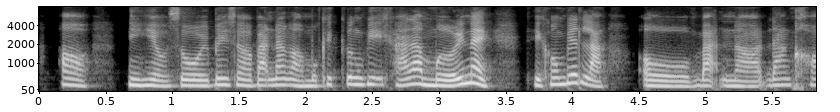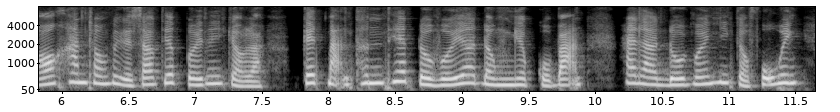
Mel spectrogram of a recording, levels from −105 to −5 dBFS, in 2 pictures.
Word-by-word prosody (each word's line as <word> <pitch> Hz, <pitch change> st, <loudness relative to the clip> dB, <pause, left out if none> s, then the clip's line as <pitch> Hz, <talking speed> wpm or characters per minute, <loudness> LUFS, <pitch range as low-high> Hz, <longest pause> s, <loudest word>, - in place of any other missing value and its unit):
Ờ. 215 Hz, -5 st, 0 dB, 0.3 s
Mình 215 Hz, -2 st, +3 dB
hiểu 195 Hz, -3 st, +1 dB
rồi. 195 Hz, 0 st, +2 dB
Bây 230 Hz, +1 st, +1 dB
giờ 210 Hz, -3 st, -1 dB
bạn 205 Hz, +1 st, 0 dB
đang 220 Hz, 0 st, +1 dB
ở 200 Hz, -3 st, +1 dB
một 185 Hz, 0 st, +1 dB
cái 235 Hz, -, -3 dB
cương 240 Hz, 0 st, 0 dB
vị 240 Hz, -2 st, 0 dB
khá 210 Hz, -2 st, -3 dB
là 255 Hz, +1 st, +5 dB
mới 210 Hz, 0 st, +5 dB
này. 265 Hz, -9 st, +6 dB, 0.3 s
Thì 210 Hz, -, +2 dB
không 240 Hz, +4 st, +1 dB
biết 295 Hz, +1 st, +3 dB
là, 200 Hz, -8 st, +2 dB, 0.2 s
ồ, 180 Hz, -3 st, +1 dB
bạn, 195 Hz, 0 st, -2 dB
ờ, 175 Hz, -1 st, -1 dB
đang 215 Hz, +2 st, -3 dB
khó 230 Hz, +4 st, 0 dB
khăn 315 Hz, +2 st, -1 dB
trong 275 Hz, -3 st, -1 dB
cái 265 Hz, -5 st, -2 dB
việc 205 Hz, -, +1 dB
giao 235 Hz, +2 st, -1 dB
tiếp 295 Hz, +4 st, -2 dB
với, 220 Hz, -1 st, +1 dB
như 270 Hz, 0 st, -1 dB
kiểu 210 Hz, -8 st, -3 dB
là, 175 Hz, 0 st, -2 dB, 0.3 s
kết 290 Hz, 0 st, 0 dB
bạn 255 Hz, -3 st, -1 dB
thân 285 Hz, +1 st, +1 dB
thiết 345 Hz, 0 st, -1 dB
đối 235 Hz, -3 st, +3 dB
với, 215 Hz, +3 st, +2 dB
ơ, 290 Hz, +1 st, +1 dB
đồng 225 Hz, -5 st, 0 dB
nghiệp 225 Hz, -1 st, -1 dB
của 195 Hz, -, -3 dB
bạn, 220 Hz, +4 st, 0 dB, 0.3 s
hay 285 Hz, -3 st, -1 dB
là 245 Hz, -3 st, 0 dB
đối 220 Hz, +1 st, +1 dB
với, 250 Hz, +2 st, -2 dB
như 305 Hz, +1 st, 0 dB
kiểu, 215 Hz, -9 st, -3 dB
phụ 230 Hz, +6 st, 0 dB
huynh? 290 Hz, +2 st, +2 dB
225 Hz, 285 wpm, -22 LUFS, 205-260 Hz, 0.3 s, này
